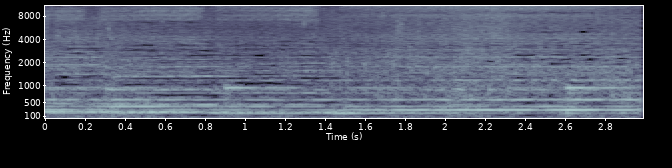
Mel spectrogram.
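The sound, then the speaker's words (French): Mediterranean Sea waves wash steadily against the shore at Porquerolles in a continuous, even rush of water, with a faint low hum running underneath and no one speaking. “Des vagues, la Méditerranée, des grillons qui se régalent, nous sommes à Porquerolles.”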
